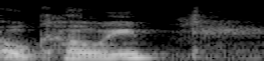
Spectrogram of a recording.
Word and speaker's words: Ocoee: Novelties Comics and Games, which is located in Ocoee. I had to ask someone how to pronounce that because I had no idea how to pronounce that city in Florida, Ocoee.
